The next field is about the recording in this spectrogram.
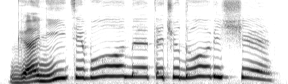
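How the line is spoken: Terrified merchant's yell. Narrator (Russian): завопил купец, сам не свой от страха

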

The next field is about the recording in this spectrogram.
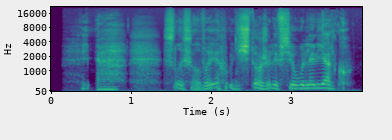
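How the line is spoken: Whispering. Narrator (Russian): зашептал Беляк

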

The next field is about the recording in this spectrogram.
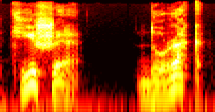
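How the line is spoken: Menacing. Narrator (Russian): сказал Остап грозно

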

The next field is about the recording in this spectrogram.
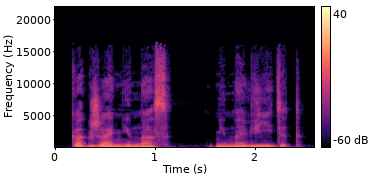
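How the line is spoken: Sad sigh, calmer. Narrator (Russian): Немного успокоившись, печально вздохнула

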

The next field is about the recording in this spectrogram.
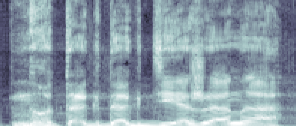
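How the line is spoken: Wailing. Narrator (Russian): взвыл Теннер

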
